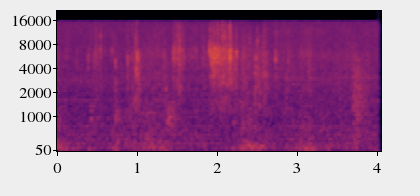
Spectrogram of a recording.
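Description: Pages of a Bible being leafed through, a steady rustling with louder flurries.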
